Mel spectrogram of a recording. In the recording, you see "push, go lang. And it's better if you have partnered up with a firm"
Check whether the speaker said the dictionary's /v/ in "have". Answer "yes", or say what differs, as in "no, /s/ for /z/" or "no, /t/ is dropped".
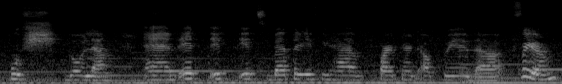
yes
